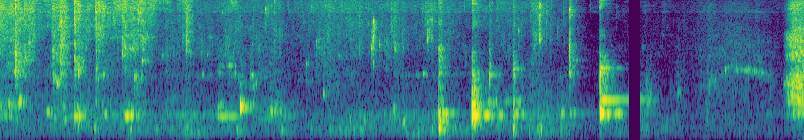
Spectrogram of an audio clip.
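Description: Peaches rinsed under a running kitchen tap: a steady stream of water splashing close by, broken by irregular drips, pings and clatters as the fruit is handled.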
